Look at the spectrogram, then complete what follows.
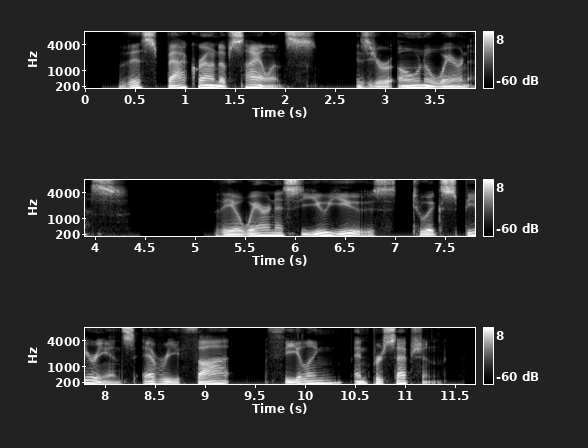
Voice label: Male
